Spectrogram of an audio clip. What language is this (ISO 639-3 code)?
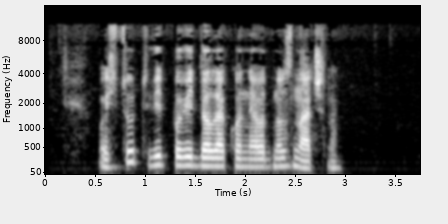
ukr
